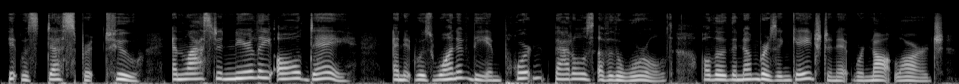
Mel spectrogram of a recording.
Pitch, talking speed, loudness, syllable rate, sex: 220 Hz, 175 wpm, -18 LUFS, 5.3 syllables/s, female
